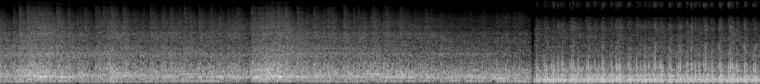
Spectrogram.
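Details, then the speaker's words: 1996 Arctic Cat ZRT 600 triple two-stroke snowmobile, first start in a long time after fuel tank cleaning and carburetor install, pull-started: catches and revs unevenly, then steps up and holds; owner says it doesn't sound right yet. "Um yeah, I'm going to jerk on I'm going to give a few more pulls. Yeah. Either way, it doesn't sound right."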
